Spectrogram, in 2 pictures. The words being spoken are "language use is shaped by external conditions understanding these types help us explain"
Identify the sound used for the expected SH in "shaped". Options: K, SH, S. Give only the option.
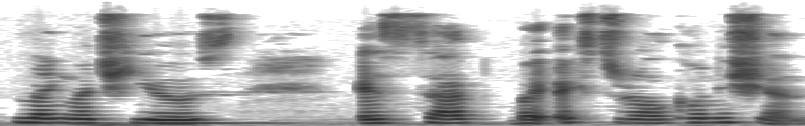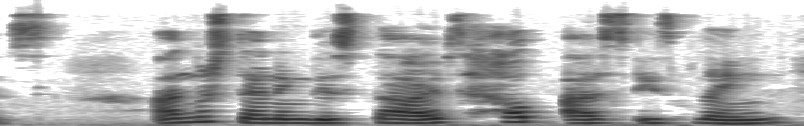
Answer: S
